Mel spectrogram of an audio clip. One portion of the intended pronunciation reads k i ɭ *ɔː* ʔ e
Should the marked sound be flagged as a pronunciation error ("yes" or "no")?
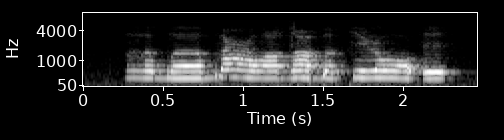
no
